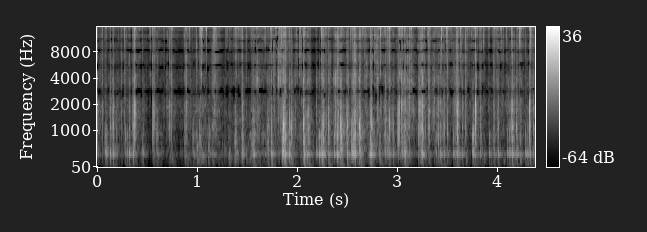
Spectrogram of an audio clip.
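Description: A rectangular, transparent hard plastic (acrylic-like) case full of poker chips sits on a table and is tapped rapidly on its lid and edge with the fingertips and nails of both hands, worn with metal rings. The result is a fast, irregular stream of short, dry clicks and taps with a hollow plastic tone around 360 Hz and almost no low end. Each tap dies away almost instantly.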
